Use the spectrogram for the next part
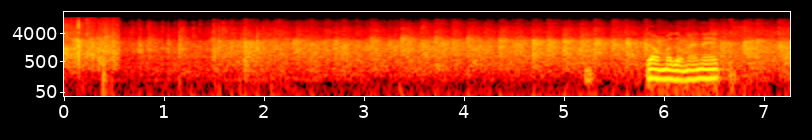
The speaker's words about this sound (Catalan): Aplaudiments a la sala de plens. Recordem que una sala plena de gom a gom, de veïns de la capital del Priorat, s'aixequen els nous regidors i l'alcalde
